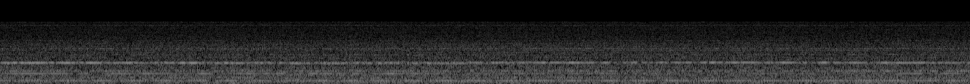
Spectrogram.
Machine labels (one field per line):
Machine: fan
